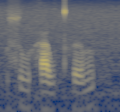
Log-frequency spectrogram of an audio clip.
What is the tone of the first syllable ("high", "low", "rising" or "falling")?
low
